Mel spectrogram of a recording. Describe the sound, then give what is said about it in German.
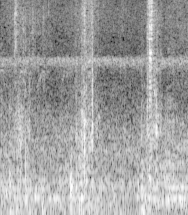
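Footsteps walking down outdoor stairs, three slow, soft, evenly spaced steps, with a steady insect chirring underneath. “Ich würde mich jetzt aber einfach mal trauen, diese Treppe herunter zu schreiten.”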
